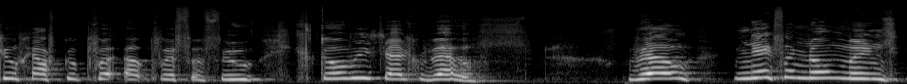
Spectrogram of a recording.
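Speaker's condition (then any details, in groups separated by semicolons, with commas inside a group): Cerebral palsy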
